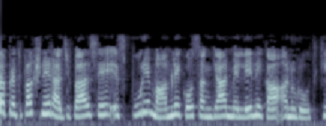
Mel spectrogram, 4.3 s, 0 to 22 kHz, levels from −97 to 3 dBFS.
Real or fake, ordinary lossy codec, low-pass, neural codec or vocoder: real; none; none; none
